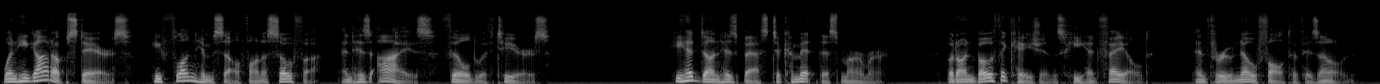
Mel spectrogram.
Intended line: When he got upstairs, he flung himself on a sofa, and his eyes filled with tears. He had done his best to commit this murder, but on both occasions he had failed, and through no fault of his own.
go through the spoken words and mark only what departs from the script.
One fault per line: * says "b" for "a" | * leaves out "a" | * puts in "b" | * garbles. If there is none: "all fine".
* says "murmur" for "murder"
